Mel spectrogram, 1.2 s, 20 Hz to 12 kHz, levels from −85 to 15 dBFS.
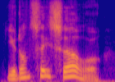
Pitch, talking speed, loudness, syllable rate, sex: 145 Hz, 210 wpm, -15 LUFS, 4.4 syllables/s, male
